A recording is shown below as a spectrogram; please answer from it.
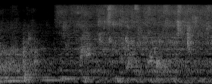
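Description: Water running steadily from a tap into a small washbasin.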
